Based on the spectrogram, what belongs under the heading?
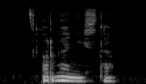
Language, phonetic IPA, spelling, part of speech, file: Polish, [ˌɔrɡãˈɲista], organista, noun, LL-Q809 (pol)-organista.wav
